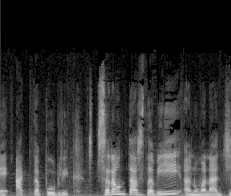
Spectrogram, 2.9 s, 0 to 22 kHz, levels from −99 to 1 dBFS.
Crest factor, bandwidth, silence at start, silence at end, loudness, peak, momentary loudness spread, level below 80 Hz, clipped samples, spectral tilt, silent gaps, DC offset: 16 dB; 15 kHz; 0 s; 0 s; -23 LUFS; -6 dBFS; 7 LU; -48 dBFS; under 0.1%; -3.5 dB/octave; none; under 0.1%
